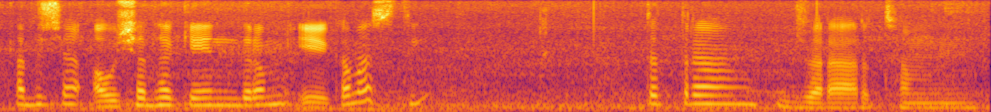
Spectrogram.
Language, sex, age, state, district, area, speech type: Sanskrit, male, 18-30, Karnataka, Bangalore Rural, rural, spontaneous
